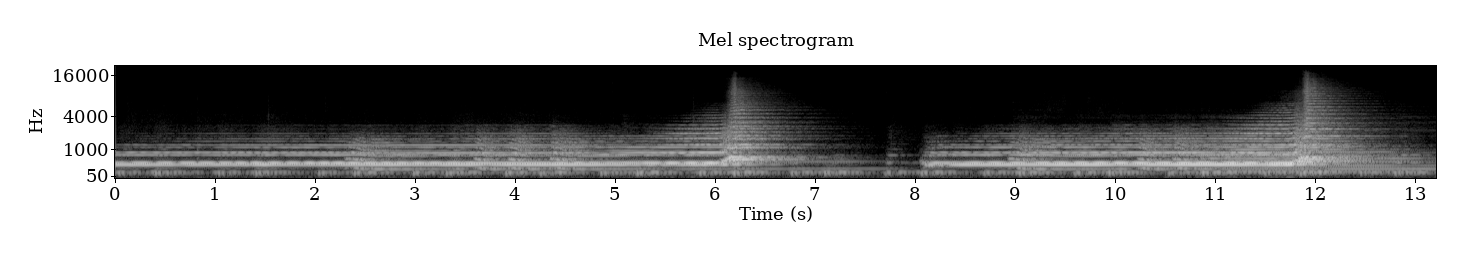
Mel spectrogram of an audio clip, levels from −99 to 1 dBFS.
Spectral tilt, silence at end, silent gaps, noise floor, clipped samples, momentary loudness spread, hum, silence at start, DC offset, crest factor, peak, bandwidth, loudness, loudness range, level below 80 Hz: -6 dB/octave; 0.05 s; none; -54 dBFS; under 0.1%; 14 LU; none; 0 s; under 0.1%; 16 dB; -10 dBFS; 11.5 kHz; -27 LUFS; 6 LU; -76 dBFS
